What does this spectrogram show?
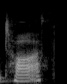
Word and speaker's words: Thoth: I had a teaching actually of that from, I call him Thoth. Some people call Oh, him yes, yes, Toth or yes. Thoth, or I mean, there's so many ways to say his name.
